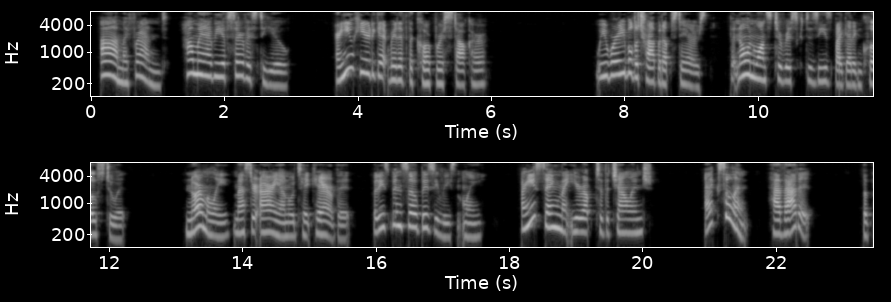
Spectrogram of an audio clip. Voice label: bosmer audition, wood elf voice auditions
